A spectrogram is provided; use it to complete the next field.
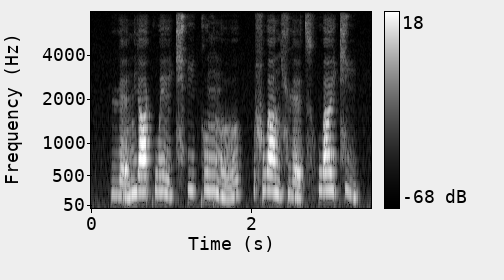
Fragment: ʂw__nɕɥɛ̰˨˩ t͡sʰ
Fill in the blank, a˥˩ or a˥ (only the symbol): a˥˩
